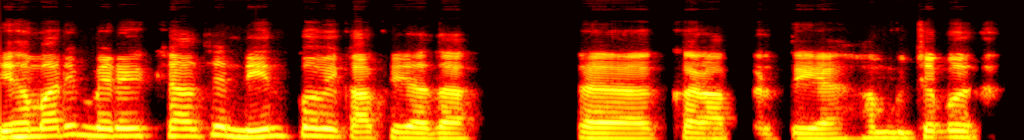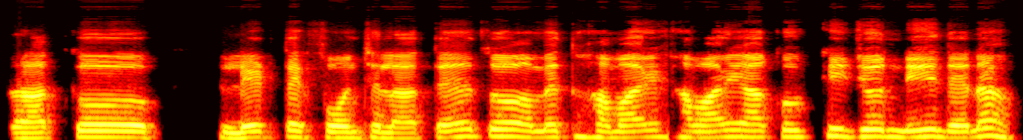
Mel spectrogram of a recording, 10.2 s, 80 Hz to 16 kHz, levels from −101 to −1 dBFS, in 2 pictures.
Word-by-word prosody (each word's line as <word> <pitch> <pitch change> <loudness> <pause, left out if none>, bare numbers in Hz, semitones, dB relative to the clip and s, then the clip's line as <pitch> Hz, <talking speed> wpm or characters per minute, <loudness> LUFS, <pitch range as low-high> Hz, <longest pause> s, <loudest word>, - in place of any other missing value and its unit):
ये 160 - +5
हमारी 195 +5 +2
मेरे 195 -2 +1
ख्याल 190 0 0
से 220 - +2
नींद 180 +3 +2
को 205 -1 +1
भी 190 - +3
काफ़ी 150 -1 -1
ज़्यादा 135 -2 +2
अ, 130 - -1
खराब 135 -3 +2
करती 130 +2 -3
है। 130 0 +1
हम 145 -1 -4
जब 165 0 0 0.4
रात 140 +1 +3
को 160 -2 +3 0.3
लेट 150 +3 0
तक 160 - 0
फ़ोन 150 -1 +1
चलाते 140 +1 -1
हैं 180 +1 -1
तो 180 0 +2
हमें 165 0 -1
तो 175 - -6
हमारी 155 +2 +1
हमारी 160 +2 +1
आँखों 165 +1 0
की 190 -1 +1
जो 180 +1 +3
नींद 170 0 +1
है 155 - +3
ना 195 +4 +2
160 Hz, 200 wpm, -20 LUFS, 140-180 Hz, 0.4 s, ये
